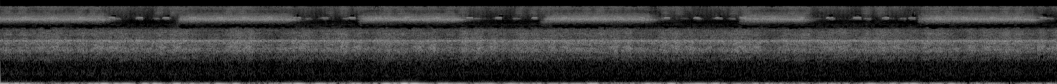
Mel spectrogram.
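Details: Crickets and katydids singing together on a summer night: a steady high shrill hum underlies loud, very high buzzing bursts about a second long, each broken by short pauses, repeating through the recording.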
